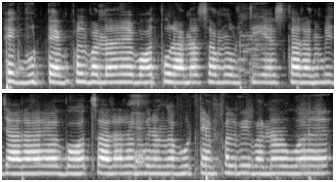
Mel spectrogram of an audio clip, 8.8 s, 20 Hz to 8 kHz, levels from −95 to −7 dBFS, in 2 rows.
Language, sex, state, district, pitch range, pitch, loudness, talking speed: Hindi, female, Odisha, Malkangiri, 255-260 Hz, 255 Hz, -15 LUFS, 185 wpm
